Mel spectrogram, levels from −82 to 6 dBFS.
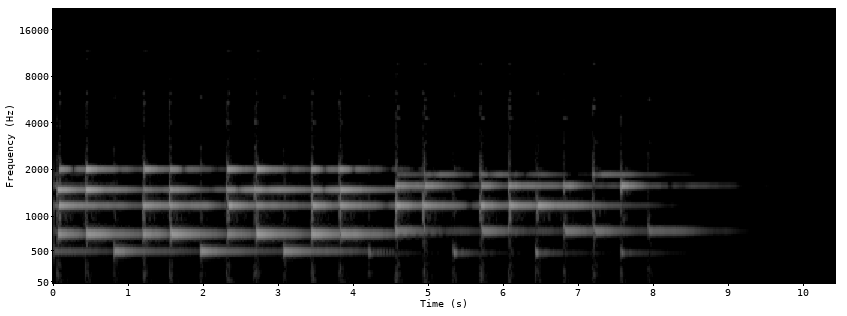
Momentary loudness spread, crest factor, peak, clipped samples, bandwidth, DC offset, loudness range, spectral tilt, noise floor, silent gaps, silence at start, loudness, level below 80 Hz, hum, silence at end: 11 LU; 18 dB; -18 dBFS; under 0.1%; 12.5 kHz; under 0.1%; 10 LU; -2 dB/octave; under -90 dBFS; none; 0 s; -34 LUFS; -84 dBFS; none; 1.85 s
